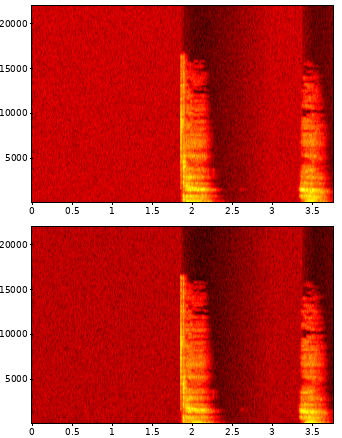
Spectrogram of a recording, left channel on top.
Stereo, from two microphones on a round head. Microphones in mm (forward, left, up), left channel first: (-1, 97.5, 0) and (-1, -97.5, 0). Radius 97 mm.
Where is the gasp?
15° right (ahead or behind), 0.9 m.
